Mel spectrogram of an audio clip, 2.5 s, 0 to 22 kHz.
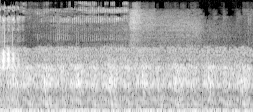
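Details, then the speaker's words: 1984 Porsche 944 barn find stored 20+ years, after belt job, new plugs and wires: cranks steadily with even chugs and decent compression but never catches; no fuel, suspected seized fuel pump. "joy as you can hear its cranking over well has decent compression gain in other words the belt job seems fine and so it begins we troubleshoot and no start problem"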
